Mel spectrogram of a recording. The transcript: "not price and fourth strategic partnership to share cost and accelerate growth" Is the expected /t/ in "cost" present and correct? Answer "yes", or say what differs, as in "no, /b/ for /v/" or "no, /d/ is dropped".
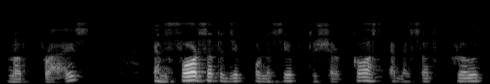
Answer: yes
